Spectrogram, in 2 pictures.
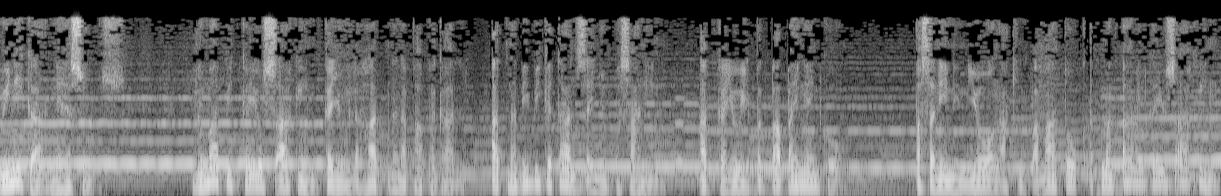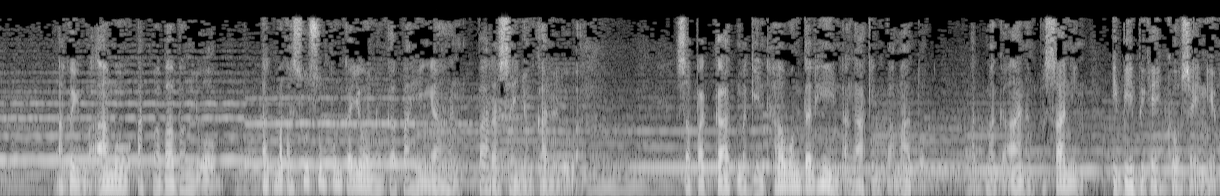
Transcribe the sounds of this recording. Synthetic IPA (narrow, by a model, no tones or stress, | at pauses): winikɐnɪɦɛsṵs | lʊmaːpɪt̪̚kɐjo̞sɐʔaːkɪnkɐjo̞ŋlɐɦat̪̚nɐnɐpapɐɡal | ʔɐt̪̚nɐbibɪɡɐt̪ansɐʔɪɲjo̞ŋpɐsaːnɪnʔɐt̪̚kɐjo̞jpɐɡ̚papɐhɪŋainko̞̰ | pɐsɐninɪnjo̞ʔɐŋʔa̰ːkɪŋpɐmaːt̪o̞kɐt̪̚mɐɡʔaːɾɐlkɐjo̞sɐ̰ʔaːkɪn | ʔɐkojmɐ̰ʔaːmo̞ʔɐt̪̚mɐbaːbɐŋloʔo̞̰b̚ʔɐt̪̚mɐkɐsuːsʊmpʊŋkɐjo̞nɐŋkɐpɐɦɪŋaːɦɐnpaːɾɐsɐʔɪɲjo̞ŋkɐlʊlṵːʔɐ̰n | sɐpɐɡ̚kɐt̪̚mɐɡinhaːwɐŋd̪ɐlɦinʔɐ̰ŋʔaːkɪŋpɐmaːt̪o̞̰k̚ | ʔɐt̪̚mɐɡɐʔanɐŋpɐsaːnɪŋ | ʔɪbiːbɪɡajkʰo̞sɐ̰ʔɪ̰njo̞̰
